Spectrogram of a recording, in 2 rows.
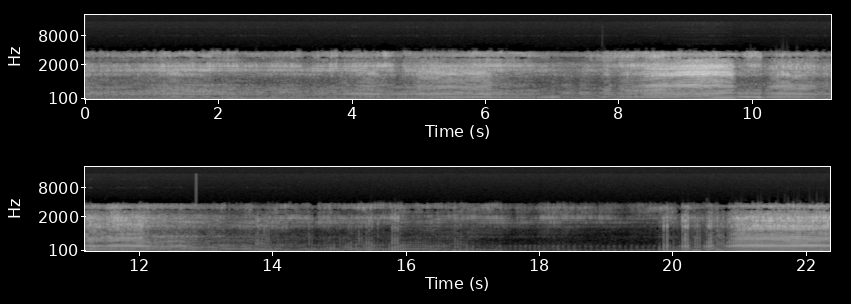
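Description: Honda CRF150 dirt bike's single-cylinder four-stroke engine under way, revving up twice with rising pitch and loudest about nine seconds in, then easing off into a quiet coast for several seconds before the throttle picks up again near the end.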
